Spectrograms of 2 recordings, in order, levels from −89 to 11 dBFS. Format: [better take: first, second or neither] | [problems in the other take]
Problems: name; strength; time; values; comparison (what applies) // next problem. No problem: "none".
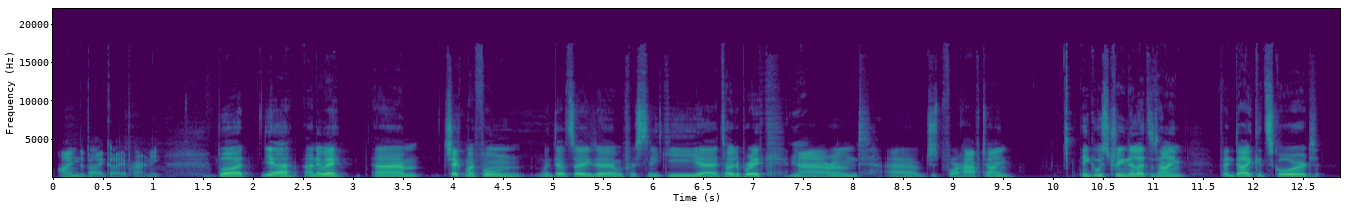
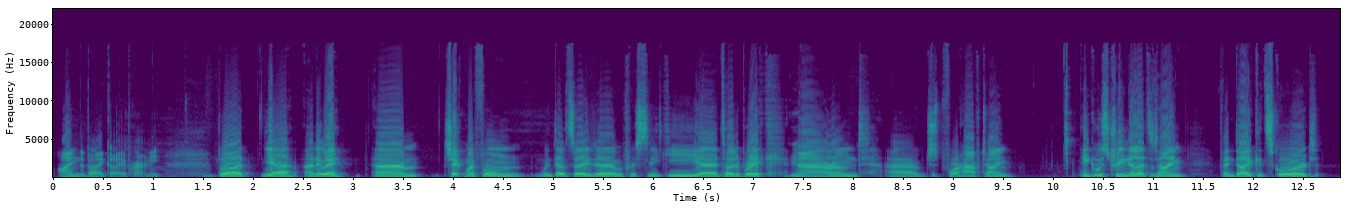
first | distortion; slight; 10 dB below the speech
